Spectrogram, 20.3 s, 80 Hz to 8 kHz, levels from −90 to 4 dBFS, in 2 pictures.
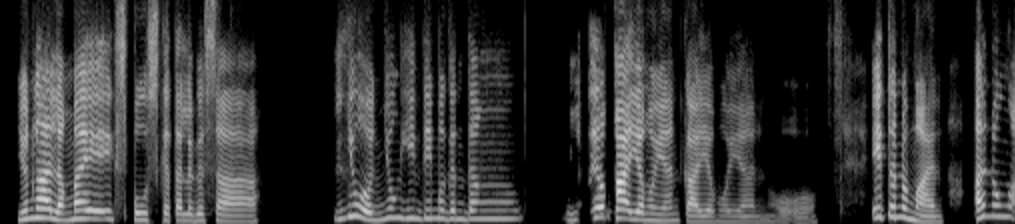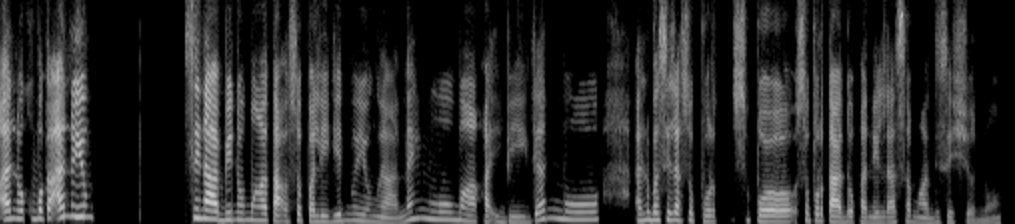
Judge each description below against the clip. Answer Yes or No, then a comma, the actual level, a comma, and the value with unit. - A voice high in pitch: Yes, very high, 250 Hz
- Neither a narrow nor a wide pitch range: No, wide, 6.8 semitones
